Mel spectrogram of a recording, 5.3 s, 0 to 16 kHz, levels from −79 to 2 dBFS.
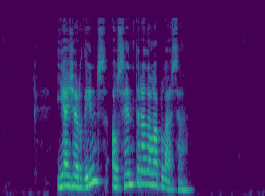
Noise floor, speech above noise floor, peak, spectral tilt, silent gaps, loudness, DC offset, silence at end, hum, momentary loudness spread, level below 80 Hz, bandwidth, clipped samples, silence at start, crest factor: -76 dBFS; 52 dB; -8 dBFS; -5 dB/octave; none; -24 LUFS; under 0.1%; 1.5 s; none; 13 LU; -66 dBFS; 11.5 kHz; under 0.1%; 1.15 s; 18 dB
